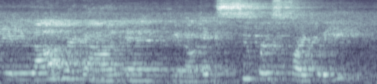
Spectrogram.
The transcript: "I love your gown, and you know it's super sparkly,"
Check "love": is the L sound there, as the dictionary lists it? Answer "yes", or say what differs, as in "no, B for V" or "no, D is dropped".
yes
